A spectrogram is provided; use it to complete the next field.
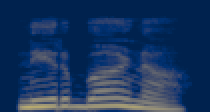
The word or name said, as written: ನಿರ್ಬಾಣ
